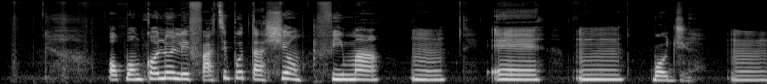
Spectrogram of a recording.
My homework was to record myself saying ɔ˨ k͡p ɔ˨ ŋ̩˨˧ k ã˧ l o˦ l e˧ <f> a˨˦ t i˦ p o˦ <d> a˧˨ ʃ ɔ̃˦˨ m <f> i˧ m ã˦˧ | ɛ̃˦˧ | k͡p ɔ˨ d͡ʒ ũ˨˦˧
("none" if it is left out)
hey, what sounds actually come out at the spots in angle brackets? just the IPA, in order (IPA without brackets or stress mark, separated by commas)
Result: f, t, f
